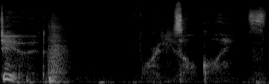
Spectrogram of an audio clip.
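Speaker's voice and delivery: breathy whisper under the breath. Retelling what she whispered to her friend during a deal, retelling a whisper. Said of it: "She like whispers Paxley like".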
